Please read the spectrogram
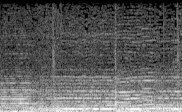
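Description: Background music of bowed strings, violin and cello, holding long sustained notes.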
